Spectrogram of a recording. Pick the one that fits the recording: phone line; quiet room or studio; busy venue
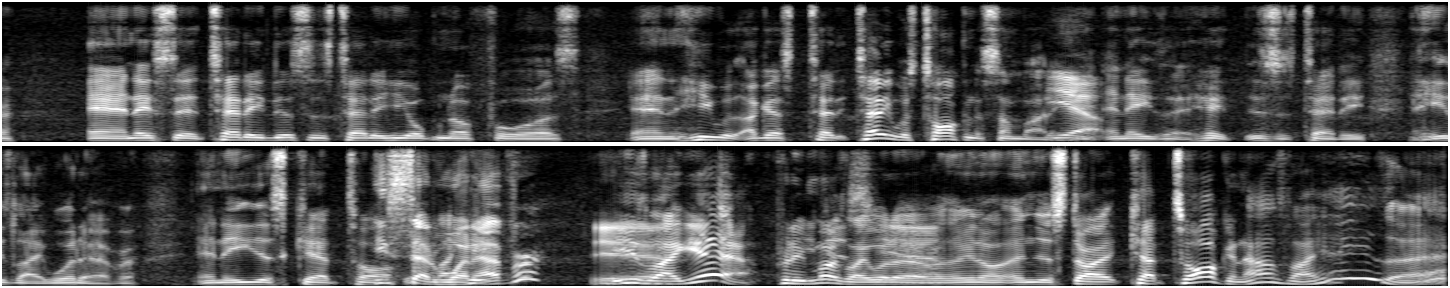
busy venue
